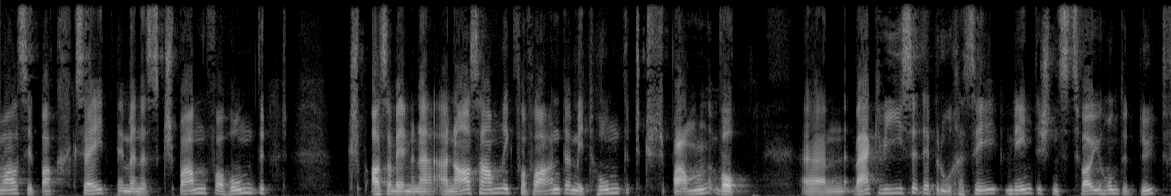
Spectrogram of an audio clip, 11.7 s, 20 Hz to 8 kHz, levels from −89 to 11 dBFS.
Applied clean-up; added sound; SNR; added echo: neural mask model DeepFilterNet 3.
